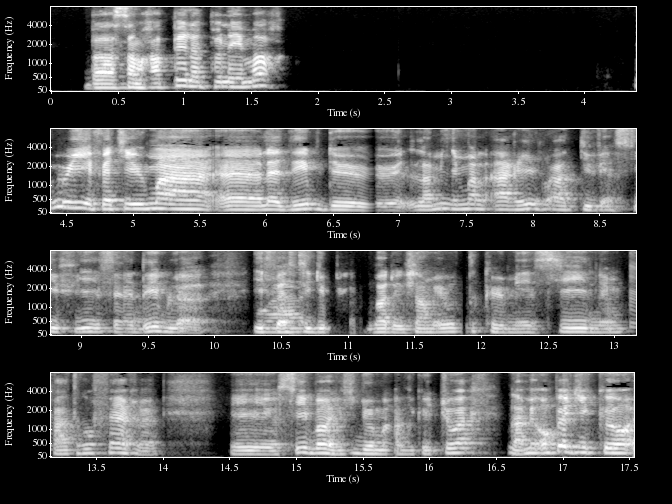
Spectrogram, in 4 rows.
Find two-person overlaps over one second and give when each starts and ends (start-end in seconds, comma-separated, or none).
none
